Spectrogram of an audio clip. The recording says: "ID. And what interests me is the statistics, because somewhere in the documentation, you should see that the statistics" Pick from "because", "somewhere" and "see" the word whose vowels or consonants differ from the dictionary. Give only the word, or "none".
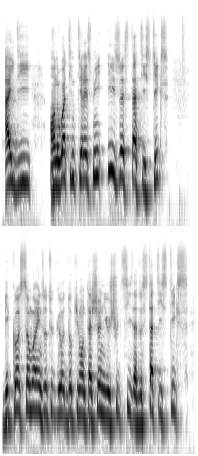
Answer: none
